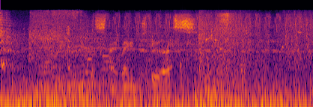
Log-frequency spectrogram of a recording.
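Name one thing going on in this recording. An energy blade swings with a loud whoosh.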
